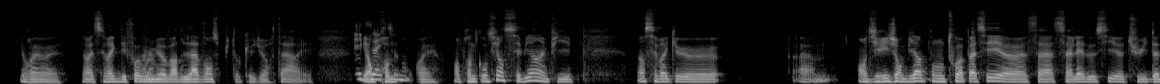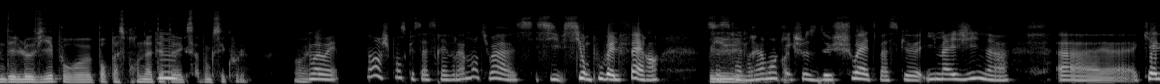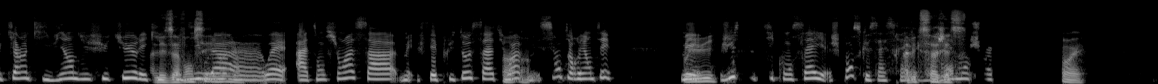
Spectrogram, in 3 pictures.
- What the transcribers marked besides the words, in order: stressed: "l'avance"; other background noise; tapping
- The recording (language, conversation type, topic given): French, podcast, Quel conseil donnerais-tu à ton toi de quinze ans ?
